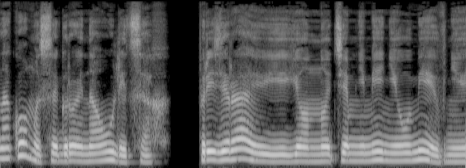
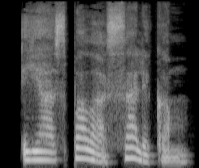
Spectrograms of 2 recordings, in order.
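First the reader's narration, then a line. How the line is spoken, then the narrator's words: Quiet. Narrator (Russian): тихо говорю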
